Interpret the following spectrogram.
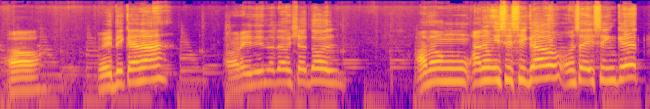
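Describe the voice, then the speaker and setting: A man hosting games for schoolchildren outdoors, coaxing and counting down with animated energy. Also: extremely high pitch, moderate pace, soft background music. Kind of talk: lively outdoor game hosting.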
